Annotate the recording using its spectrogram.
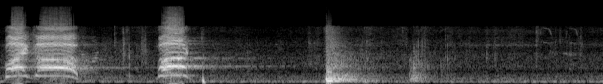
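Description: A parade officer shouts two drawn-out drill words of command. About three seconds in, a massed drill movement lands together in one sharp crash that rings out briefly, followed by a smaller thud a second later.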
